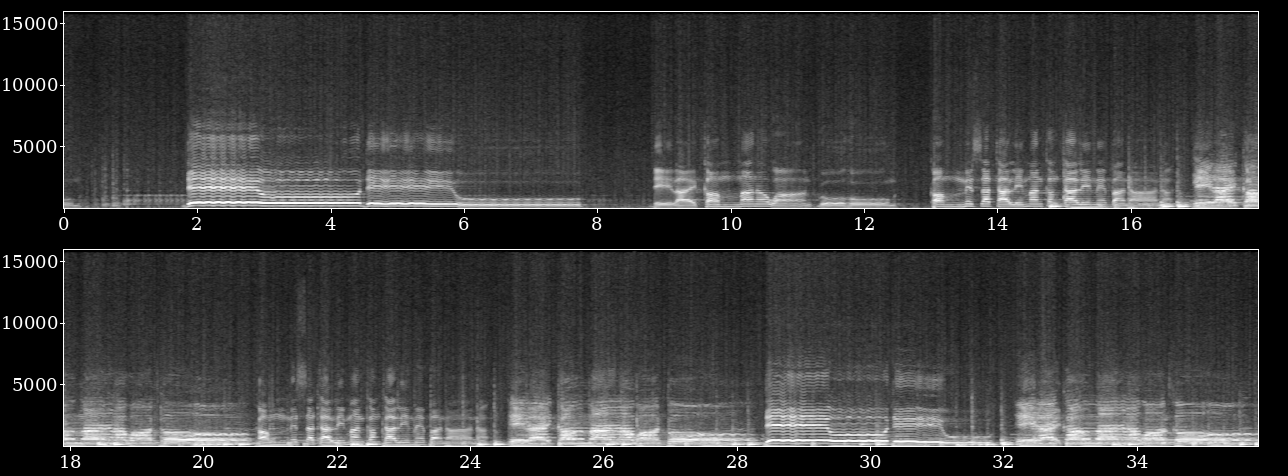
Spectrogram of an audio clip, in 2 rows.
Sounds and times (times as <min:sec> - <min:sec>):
Music: 0:14.8 - 0:35.8.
